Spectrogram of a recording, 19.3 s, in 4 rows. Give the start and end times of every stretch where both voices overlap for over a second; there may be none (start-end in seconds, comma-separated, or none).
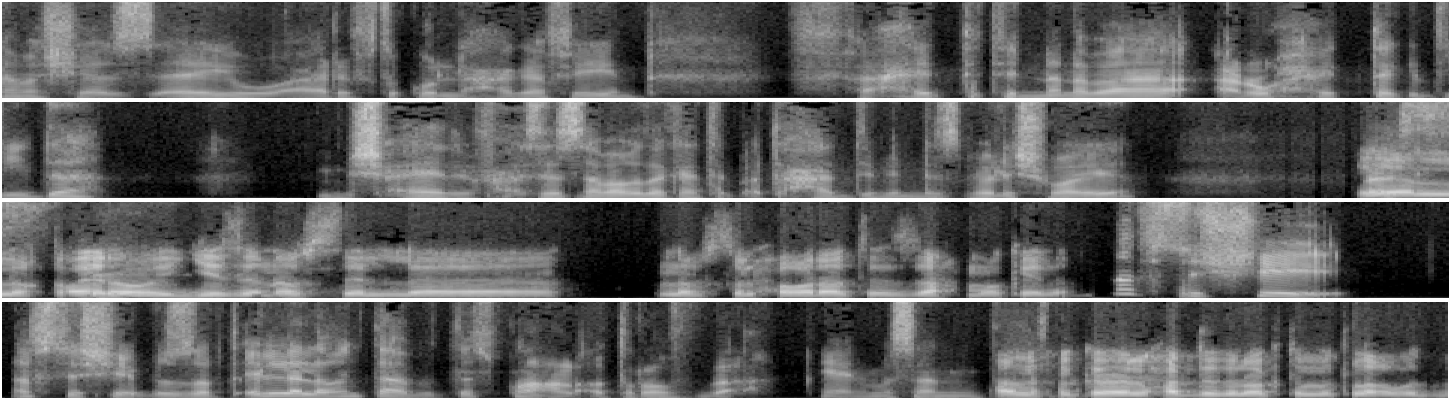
none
